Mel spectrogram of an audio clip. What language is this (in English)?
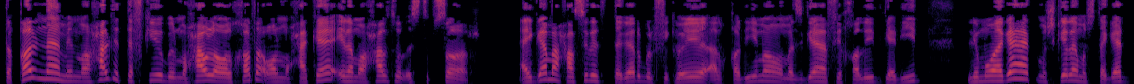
Arabic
